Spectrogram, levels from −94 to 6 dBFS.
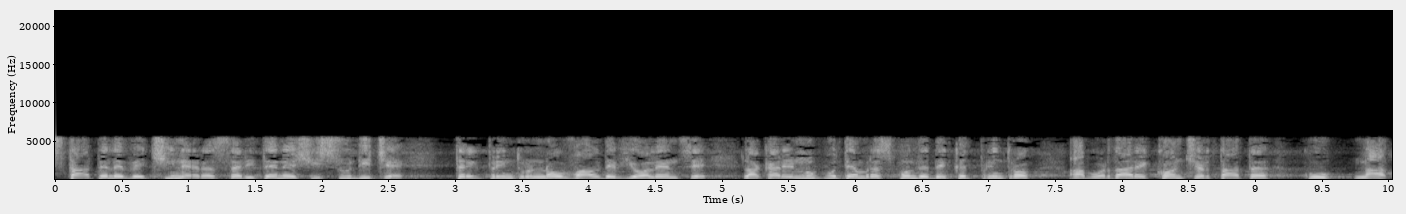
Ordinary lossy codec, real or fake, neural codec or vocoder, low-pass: none; real; none; 5.4 kHz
